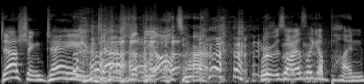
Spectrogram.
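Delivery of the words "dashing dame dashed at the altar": put-on loud, slow, old-time transatlantic newsreel announcer accent. Recalling old newspaper headlines that punned on tragedy: old newsreel transatlantic voice. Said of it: "in that like transcontinental voice".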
